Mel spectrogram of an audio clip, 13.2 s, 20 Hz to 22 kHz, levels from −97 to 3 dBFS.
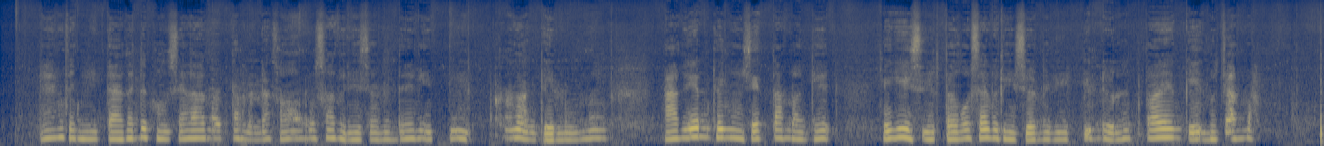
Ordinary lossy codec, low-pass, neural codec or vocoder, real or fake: none; none; codec, 44.1 kHz, 1.7 kbps, Pupu-Codec; fake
